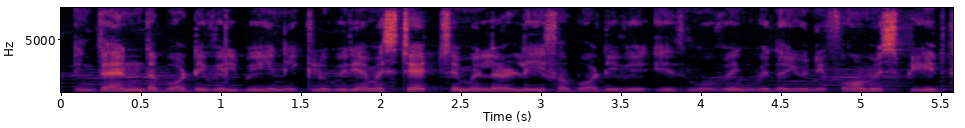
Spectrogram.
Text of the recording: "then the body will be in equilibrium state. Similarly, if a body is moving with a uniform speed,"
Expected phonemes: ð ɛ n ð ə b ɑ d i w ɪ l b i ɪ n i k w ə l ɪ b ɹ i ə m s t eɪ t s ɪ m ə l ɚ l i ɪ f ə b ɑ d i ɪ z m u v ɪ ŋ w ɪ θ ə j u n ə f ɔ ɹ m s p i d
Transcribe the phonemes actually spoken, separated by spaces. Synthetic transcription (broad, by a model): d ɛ n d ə b ɑ d i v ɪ l b i ɪ n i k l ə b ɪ ɹ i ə m s t eɪ t s ɪ m ə l ɚ l i ɪ f ə b ɑ d i ɪ z m u v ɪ ŋ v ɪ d ə j u n ə f ɔ ɹ m s p i d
